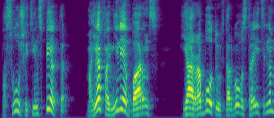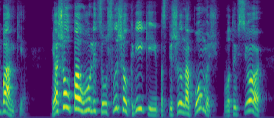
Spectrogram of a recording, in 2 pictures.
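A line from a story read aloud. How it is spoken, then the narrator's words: Bewildered exclamation. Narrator (Russian): Солон, совершенно сбитый с толку этой неожиданной переменой ролей, воскликнул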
